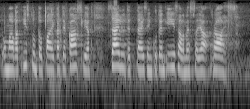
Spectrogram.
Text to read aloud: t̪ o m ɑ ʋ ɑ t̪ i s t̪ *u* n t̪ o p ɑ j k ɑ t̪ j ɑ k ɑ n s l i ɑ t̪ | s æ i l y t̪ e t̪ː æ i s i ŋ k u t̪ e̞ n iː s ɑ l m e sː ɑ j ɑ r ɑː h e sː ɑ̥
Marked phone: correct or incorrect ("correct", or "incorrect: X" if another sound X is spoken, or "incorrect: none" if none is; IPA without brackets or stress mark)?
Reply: correct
